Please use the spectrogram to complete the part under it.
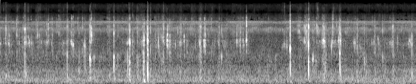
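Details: Wild raccoons eating close up, recorded for natural chewing sounds; quiet wet smacking and crunching clicks scattered irregularly, about two dozen per minute, with a few sharp bites standing out.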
